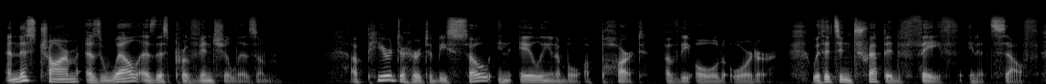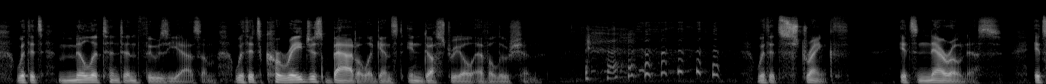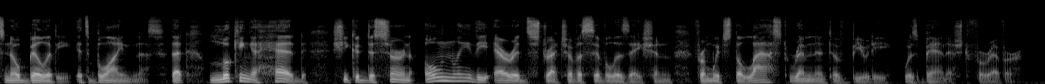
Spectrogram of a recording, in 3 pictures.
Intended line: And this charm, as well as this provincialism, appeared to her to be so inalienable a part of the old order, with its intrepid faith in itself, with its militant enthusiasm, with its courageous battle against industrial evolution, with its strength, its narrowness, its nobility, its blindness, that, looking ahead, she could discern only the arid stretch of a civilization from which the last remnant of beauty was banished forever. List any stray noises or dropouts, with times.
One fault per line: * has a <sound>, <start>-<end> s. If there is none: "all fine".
* has a laugh, 16.2-17.7 s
